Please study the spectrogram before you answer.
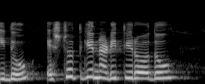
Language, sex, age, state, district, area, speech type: Kannada, female, 18-30, Karnataka, Chikkaballapur, rural, read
